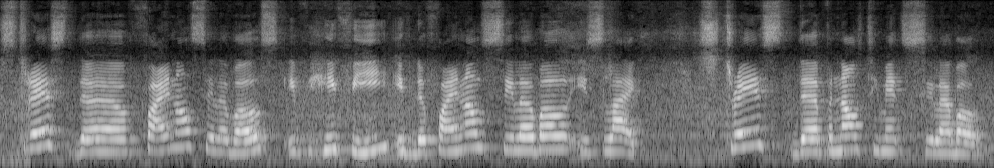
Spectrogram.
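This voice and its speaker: High-voiced student woman, slow and halting. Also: fairly bright tone, slight background noise, rough recording. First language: Indonesian. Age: young adult. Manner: hesitant, many "uh" fillers. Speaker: student presenter. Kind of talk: class video presentation.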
